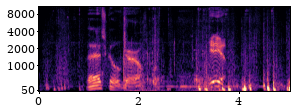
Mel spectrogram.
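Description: A horse snorts and whinnies.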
